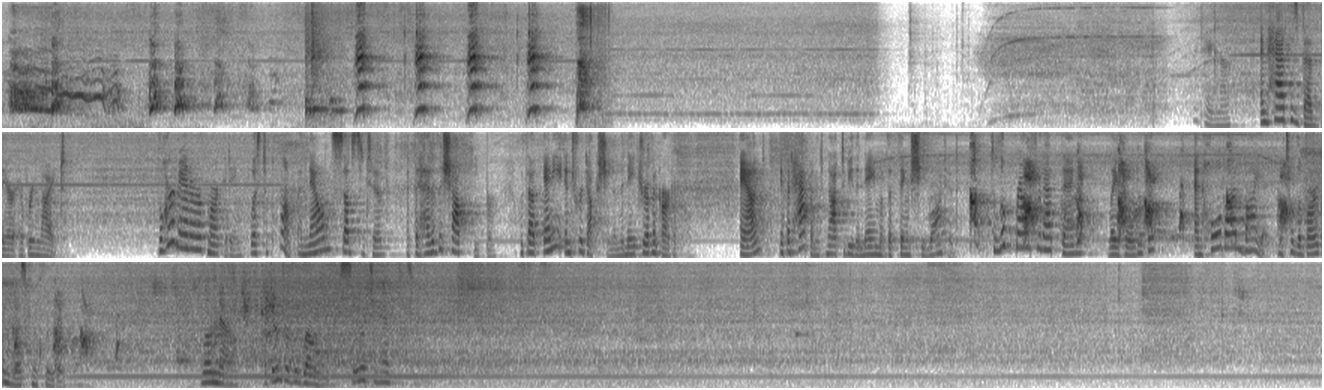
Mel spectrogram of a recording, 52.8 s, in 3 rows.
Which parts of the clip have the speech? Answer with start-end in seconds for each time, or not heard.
15.9-18.5, 19.6-36.1, 37.9-40.8.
